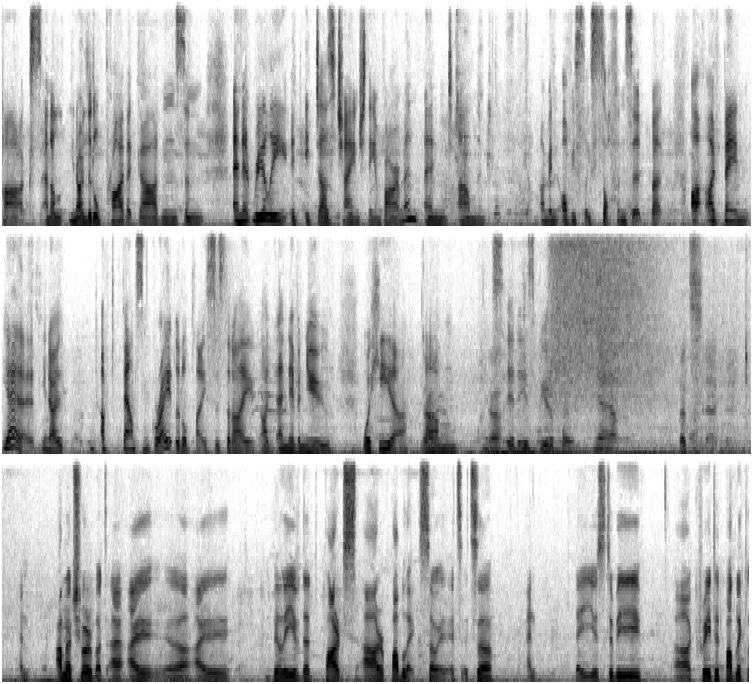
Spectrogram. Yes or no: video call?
no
